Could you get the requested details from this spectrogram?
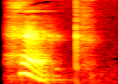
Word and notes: heck: British English

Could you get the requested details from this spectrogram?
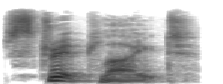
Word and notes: strip light: British English

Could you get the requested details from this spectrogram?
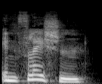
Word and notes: inflation: British English

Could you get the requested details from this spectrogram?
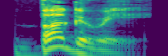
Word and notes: buggery: British English

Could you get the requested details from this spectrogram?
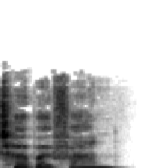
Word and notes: turbofan: British English

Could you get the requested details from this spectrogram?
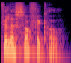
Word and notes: philosophical: British English

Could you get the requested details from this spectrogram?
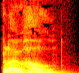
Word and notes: blowhole: British English

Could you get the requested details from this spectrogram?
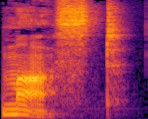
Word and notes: must: British English

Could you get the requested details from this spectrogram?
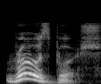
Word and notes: rosebush: British English

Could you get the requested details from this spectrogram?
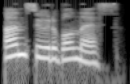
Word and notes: unsuitableness: British English

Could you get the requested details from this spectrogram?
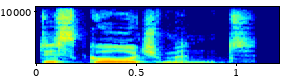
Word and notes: disgorgement: British English

